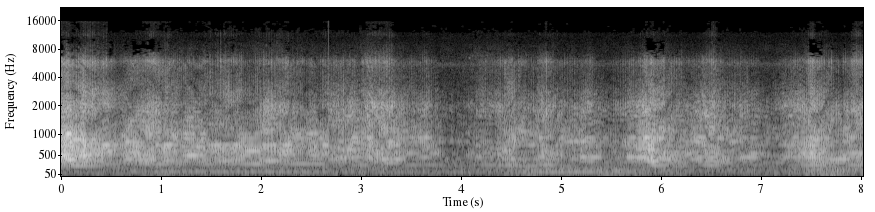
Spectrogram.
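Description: Lightsaber sound font from a Xenopixel V3 soundboard playing through the saber's built-in speaker: a continuous buzzing hum that surges as the blade is swung, loudest right at the start and swelling again about three, six and seven and a half seconds in.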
